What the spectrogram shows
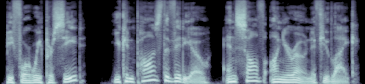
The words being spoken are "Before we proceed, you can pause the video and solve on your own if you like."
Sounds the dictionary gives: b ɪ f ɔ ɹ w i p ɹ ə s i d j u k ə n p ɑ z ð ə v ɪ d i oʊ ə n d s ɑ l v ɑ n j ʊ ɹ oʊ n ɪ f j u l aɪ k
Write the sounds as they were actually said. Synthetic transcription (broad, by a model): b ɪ f ɔ ɹ w i p ɹ ə s i d j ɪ k ə n p ɑ z ð ə v ɪ d i oʊ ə n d s ɑ l v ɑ n j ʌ ɹ oʊ n ɪ f j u l aɪ k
